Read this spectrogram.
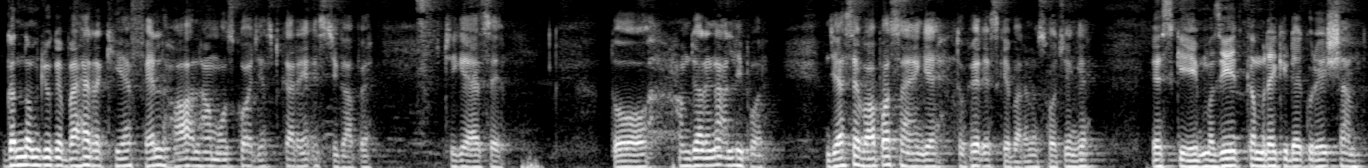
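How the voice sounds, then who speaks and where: A man with a Pakistani accent vlogs from his village home, narrating casually and handing out joking, bossy instructions to helpers moving things around, both inside the house and outdoors. His voice is medium in pitch, a little mellow, with a steady tone and a moderate pace.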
